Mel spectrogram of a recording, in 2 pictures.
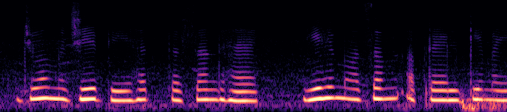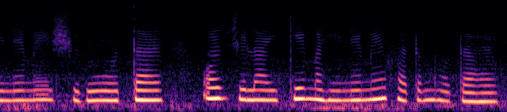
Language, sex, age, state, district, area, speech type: Urdu, female, 18-30, Uttar Pradesh, Gautam Buddha Nagar, rural, spontaneous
